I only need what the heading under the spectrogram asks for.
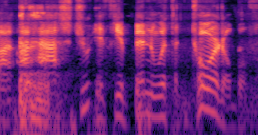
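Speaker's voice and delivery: put-on tipsy, drunk-sounding voice. Voicing an intoxicated character asking about a turtle: acting drunk. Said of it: "I'm a little intoxicated".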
